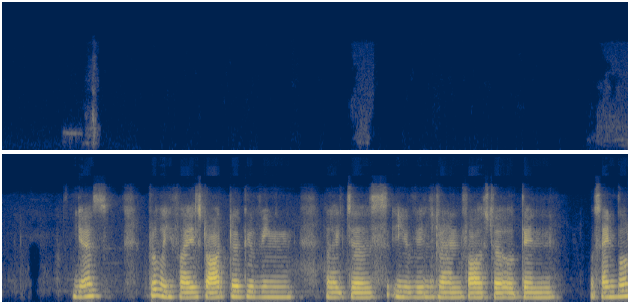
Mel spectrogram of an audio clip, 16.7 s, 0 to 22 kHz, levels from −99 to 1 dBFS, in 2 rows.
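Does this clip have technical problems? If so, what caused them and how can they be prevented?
Yes. Throughout, the speech sounds muffled, hoarse and slightly robotic: Opus voice compression in hybrid mode, coarsely coding the excitation at a bitrate around 16 kbps. Encoding at a higher bitrate would prevent this.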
